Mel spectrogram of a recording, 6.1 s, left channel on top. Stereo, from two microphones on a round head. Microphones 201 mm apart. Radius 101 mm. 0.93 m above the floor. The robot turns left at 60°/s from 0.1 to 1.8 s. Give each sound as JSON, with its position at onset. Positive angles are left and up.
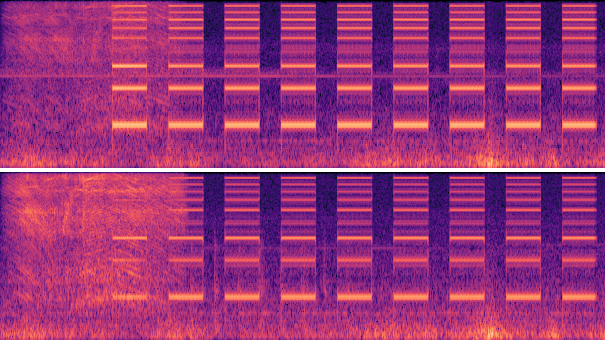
{"t": 1.1, "sound": "an alarm clock", "azimuth_deg": 65}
